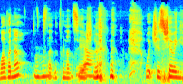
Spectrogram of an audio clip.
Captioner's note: laughs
